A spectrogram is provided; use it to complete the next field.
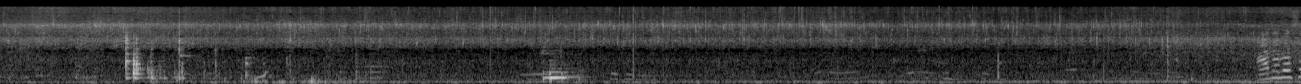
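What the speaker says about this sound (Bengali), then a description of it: "আমরা মাংস ঢেলে দিচ্ছি।" Chicken pieces tipped into a pan of hot oil for a burnt-spice chicken dish fry with a continuous, fairly soft sizzling hiss and a few brief stirring knocks.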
